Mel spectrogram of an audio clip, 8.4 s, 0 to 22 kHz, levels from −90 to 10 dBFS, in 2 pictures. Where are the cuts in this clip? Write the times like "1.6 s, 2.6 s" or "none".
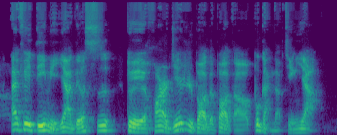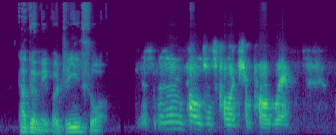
none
